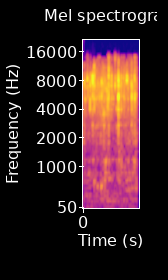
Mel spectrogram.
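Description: Tap water runs steadily from a faucet in a kitchen in Uganda while matoke is being cooked, a close, continuous hiss and splash that cuts off briefly near the end.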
